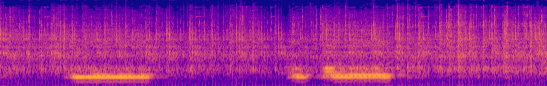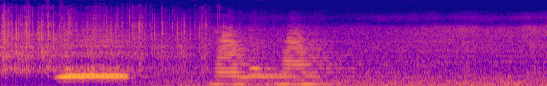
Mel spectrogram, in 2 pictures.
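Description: Cartoon train sound effect: a rapid steam-style chuffing with a whistle tooting four times. About eight seconds in a horn blows twice, and the chuffing gives way to a steady rolling rumble.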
